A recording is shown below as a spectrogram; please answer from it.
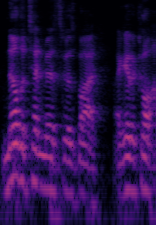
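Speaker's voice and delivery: ordinary talk, nothing marked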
